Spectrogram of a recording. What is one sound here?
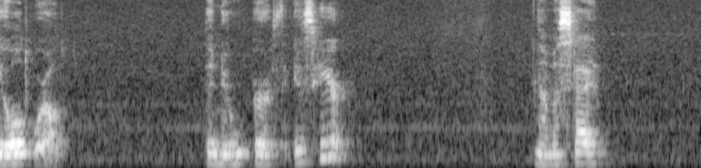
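A middle-aged woman speaks calmly and close to a microphone, in short phrases with pauses.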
